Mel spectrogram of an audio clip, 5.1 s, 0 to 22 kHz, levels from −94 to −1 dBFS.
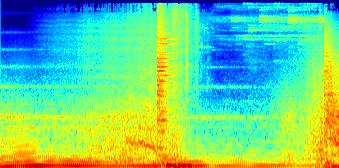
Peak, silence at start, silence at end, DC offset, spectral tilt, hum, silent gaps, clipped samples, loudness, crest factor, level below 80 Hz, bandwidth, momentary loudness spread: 0 dBFS; 0 s; 0 s; under 0.1%; -4 dB/octave; none; none; under 0.1%; -14 LUFS; 12 dB; -14 dBFS; over 20 kHz; 16 LU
